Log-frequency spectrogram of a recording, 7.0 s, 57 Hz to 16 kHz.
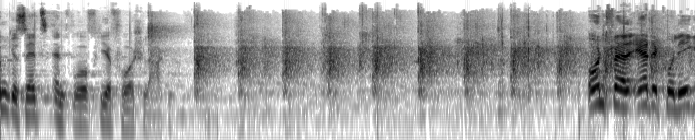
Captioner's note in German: Beifall CDU und BÜNDNIS 90/DIE GRÜNEN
